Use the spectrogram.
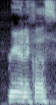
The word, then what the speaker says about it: Reuniclus: Reuniclus, yeah.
